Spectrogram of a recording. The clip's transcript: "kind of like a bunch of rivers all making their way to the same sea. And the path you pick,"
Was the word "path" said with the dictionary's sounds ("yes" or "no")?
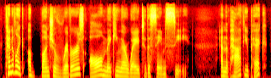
yes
